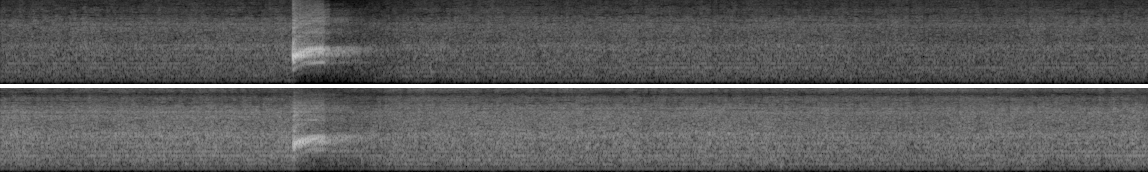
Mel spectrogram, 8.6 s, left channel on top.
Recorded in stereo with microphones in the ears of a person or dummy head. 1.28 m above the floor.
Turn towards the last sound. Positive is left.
turn(degrees=50)  # may be behind; listen again after turning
